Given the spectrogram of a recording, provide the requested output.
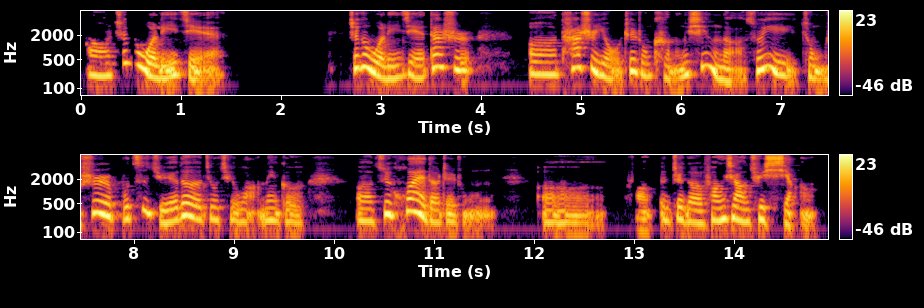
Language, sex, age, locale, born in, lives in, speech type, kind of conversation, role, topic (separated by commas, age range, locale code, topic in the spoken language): Chinese, female, 45-49, zh-CN, China, United States, conversation, advice, user, 我该如何在不确定的情况下保持冷静和平静，并保持专注？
